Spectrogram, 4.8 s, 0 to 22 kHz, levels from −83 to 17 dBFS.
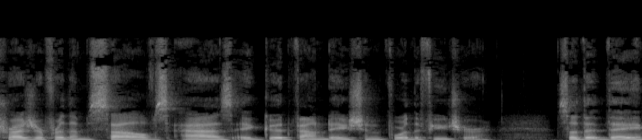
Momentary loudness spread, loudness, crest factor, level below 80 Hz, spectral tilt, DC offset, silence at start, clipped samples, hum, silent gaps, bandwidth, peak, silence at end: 7 LU; -24 LUFS; 16 dB; -58 dBFS; -4 dB/octave; under 0.1%; 0 s; under 0.1%; none; none; 16.5 kHz; -8 dBFS; 0 s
